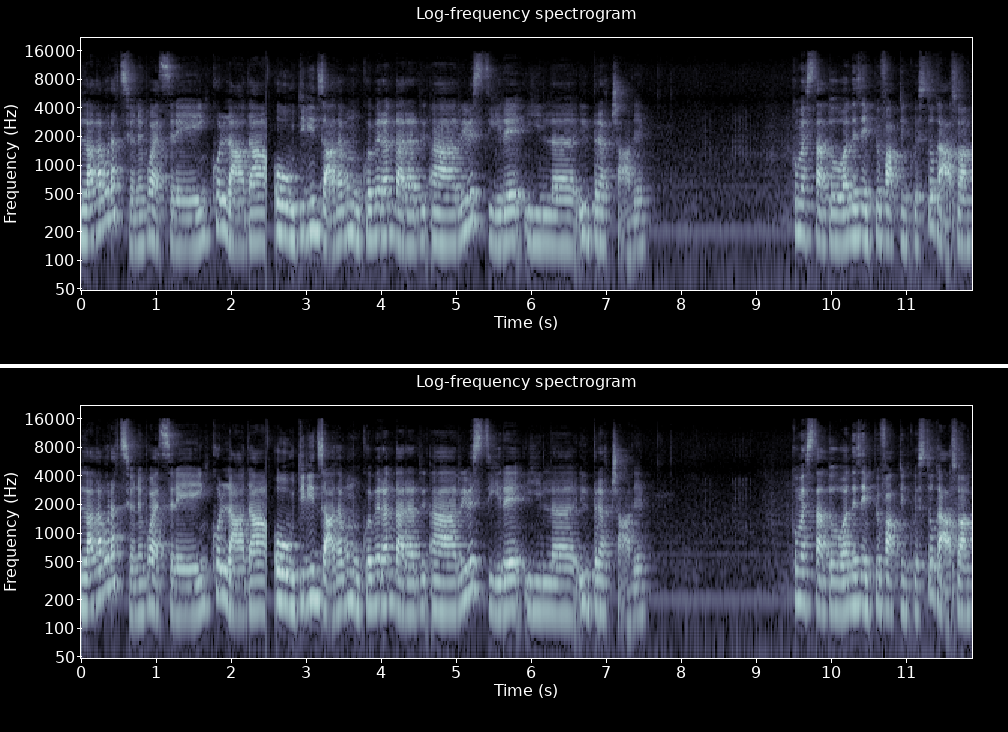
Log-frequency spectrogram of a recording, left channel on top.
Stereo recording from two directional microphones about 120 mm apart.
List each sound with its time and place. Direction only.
0.0 s speech: 15° right (ahead or behind)
9.5 s speech: 15° right (ahead or behind)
